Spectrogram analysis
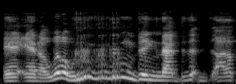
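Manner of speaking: ordinary talk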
